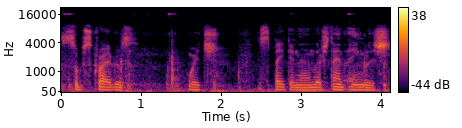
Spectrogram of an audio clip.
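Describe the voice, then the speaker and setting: Medium-pitched male speech in a flat monotone, over noticeable background noise. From Brazil. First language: Portuguese. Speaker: carpenter vlogger. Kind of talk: casual video tour.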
